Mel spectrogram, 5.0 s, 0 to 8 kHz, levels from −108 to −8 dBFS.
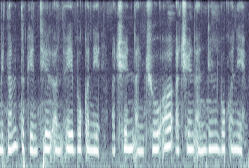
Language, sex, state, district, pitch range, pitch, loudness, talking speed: Mizo, female, Mizoram, Aizawl, 220-240 Hz, 235 Hz, -14 LUFS, 250 wpm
